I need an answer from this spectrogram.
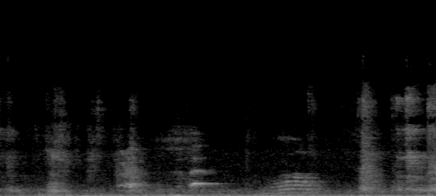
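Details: Naomi the cat, a pet living in a house alongside exotic animals, gives a short, slightly wavering meow midway, framed by faint soft noises and a steady low indoor hum.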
